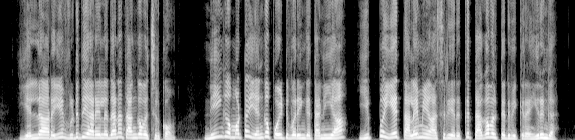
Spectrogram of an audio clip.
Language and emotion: Tamil, angry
